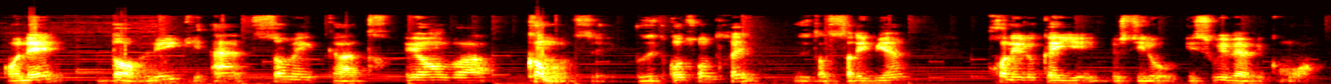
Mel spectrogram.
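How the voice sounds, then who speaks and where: A man teaching a class, guiding learners through written exercises with deliberate pauses and spelled-out syllables. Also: medium pitch, soft background music. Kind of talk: slow, patient classroom exercise walkthrough.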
